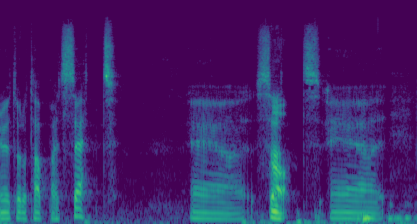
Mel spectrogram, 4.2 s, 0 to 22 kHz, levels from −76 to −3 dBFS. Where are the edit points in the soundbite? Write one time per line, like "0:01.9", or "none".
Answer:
none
